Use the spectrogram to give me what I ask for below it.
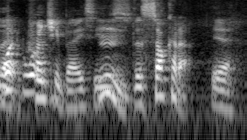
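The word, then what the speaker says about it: socarrat: Yeah, well, see Spanish name for that crunchy base is the socera. Yeah. Now I don't know how you exactly pronounce it, but socera sounds about right.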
